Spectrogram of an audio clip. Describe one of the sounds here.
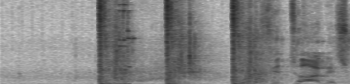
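Gunshots ring out sharply, several times.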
